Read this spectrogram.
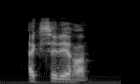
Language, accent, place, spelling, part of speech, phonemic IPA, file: French, France, Lyon, accéléra, verb, /ak.se.le.ʁa/, LL-Q150 (fra)-accéléra.wav
- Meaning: third-person singular past historic of accélérer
